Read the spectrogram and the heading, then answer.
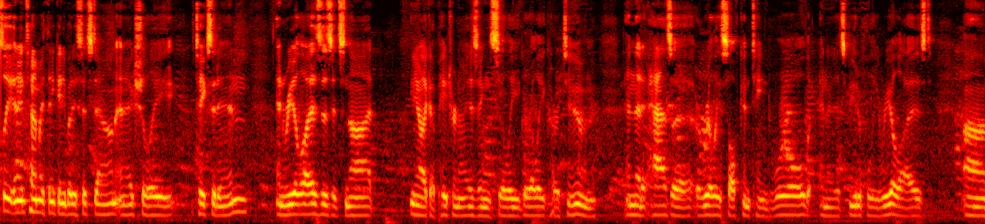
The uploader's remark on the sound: A special podcast recorded Saturday at the Perky Nerd Comic &amp; Coffee Shop in Burbank. Here is a special podcast recorded Saturday at the Perky Nerd Comic & Coffee Shop in Burbank.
